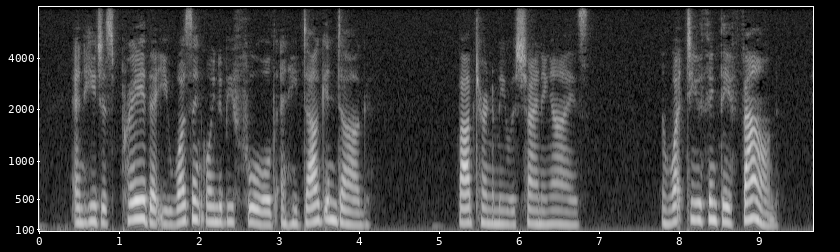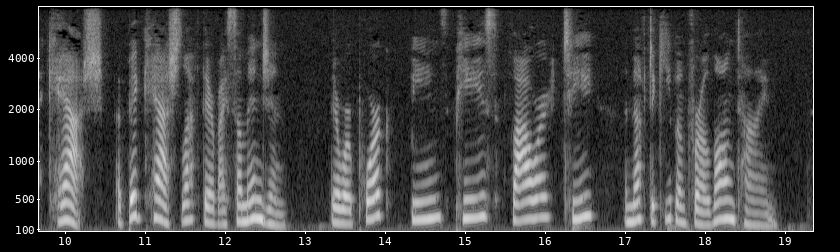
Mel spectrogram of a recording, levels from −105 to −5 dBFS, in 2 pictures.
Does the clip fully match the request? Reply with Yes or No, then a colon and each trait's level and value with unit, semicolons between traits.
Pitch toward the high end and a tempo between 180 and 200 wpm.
Yes: high, 200 Hz; average, 185 wpm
